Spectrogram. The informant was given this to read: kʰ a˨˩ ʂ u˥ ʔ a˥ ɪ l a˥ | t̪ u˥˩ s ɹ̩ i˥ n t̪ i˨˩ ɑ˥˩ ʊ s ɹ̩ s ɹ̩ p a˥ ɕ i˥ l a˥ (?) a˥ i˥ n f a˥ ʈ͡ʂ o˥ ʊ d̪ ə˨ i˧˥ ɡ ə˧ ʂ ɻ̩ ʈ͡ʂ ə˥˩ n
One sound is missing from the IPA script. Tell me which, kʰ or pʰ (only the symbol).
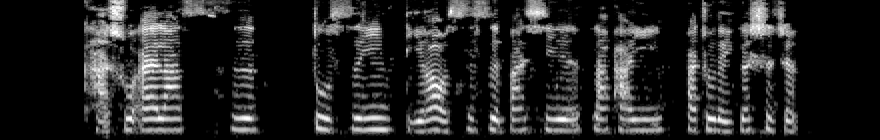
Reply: pʰ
